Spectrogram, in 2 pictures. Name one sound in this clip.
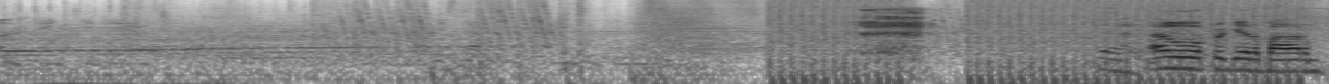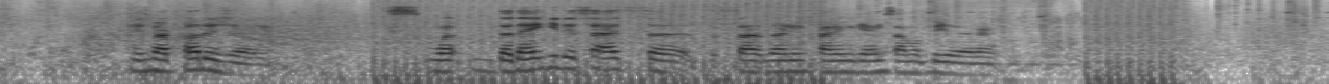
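Weapons fire and blast in a video game.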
